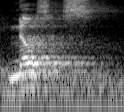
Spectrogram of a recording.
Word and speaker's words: gnosis: In Greek, the word for knowledge has a silent G, gnosis.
